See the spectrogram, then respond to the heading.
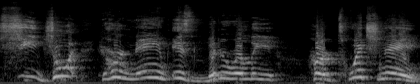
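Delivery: very loud, shrill, booming, high-pitched, drawn-out yelling. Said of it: "Why are y'all yelling at each other?".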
